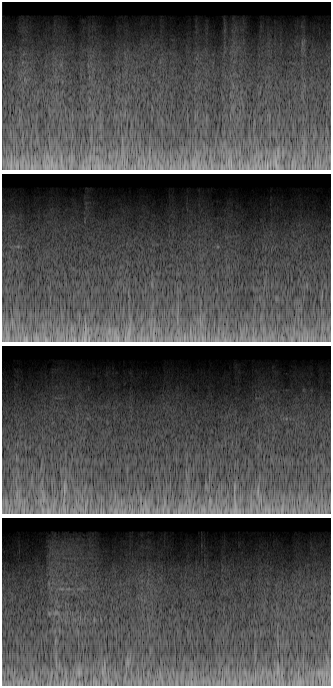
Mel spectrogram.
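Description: Loaded coal hopper cars of a freight train rolling past, steel wheels rumbling steadily on the rails with a running clickety-clack.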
